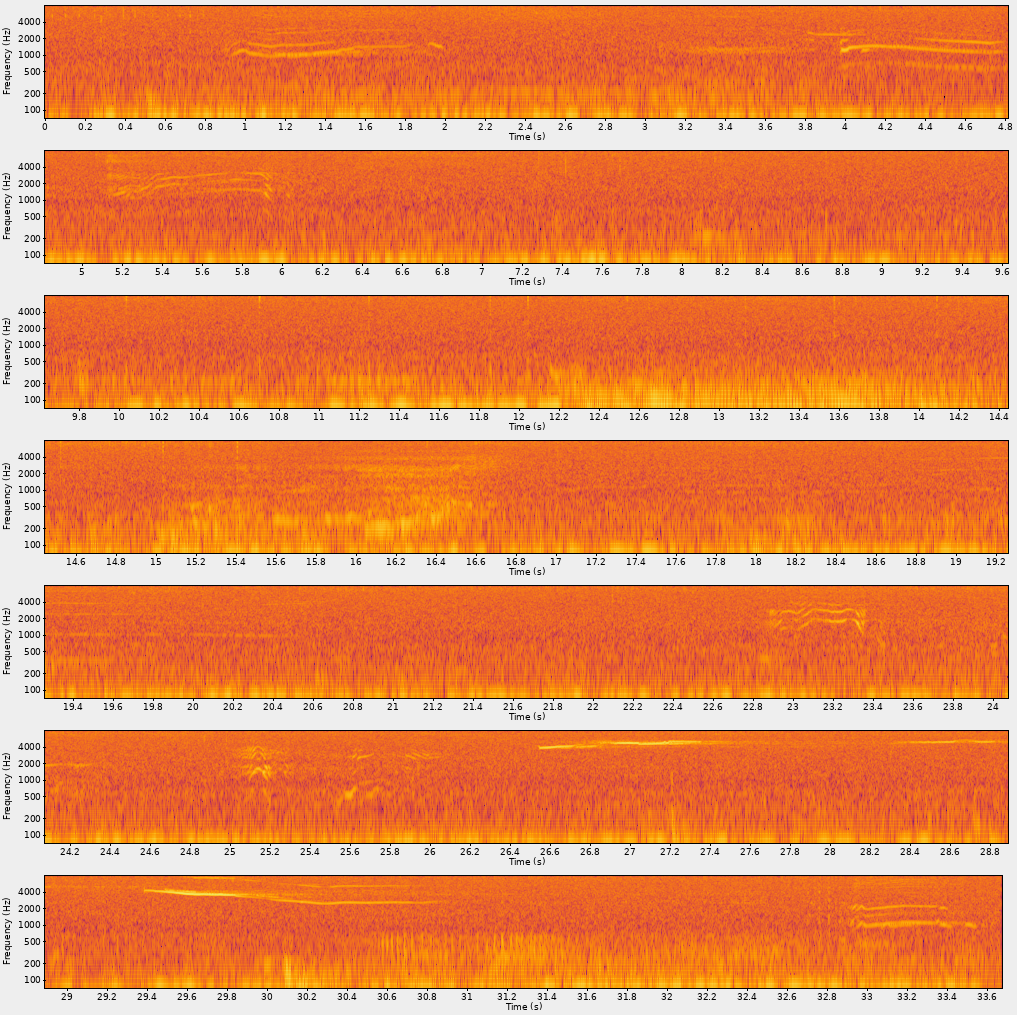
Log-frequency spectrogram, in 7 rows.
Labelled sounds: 3.7	6.0	killer whale, 0.58 to 3.7 kHz
22.8	23.5	killer whale, 0.70 to 3.8 kHz
28.3	28.9	killer whale, 4.8 to 5.4 kHz

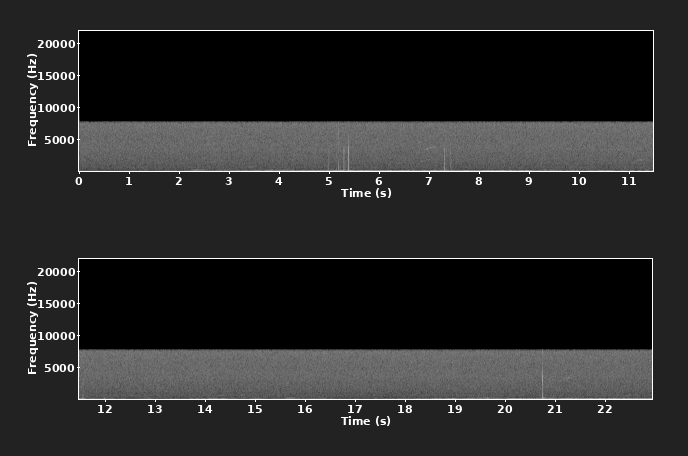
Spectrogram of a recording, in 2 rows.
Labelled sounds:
6.9	7.2	humpback whale, 3.4 to 3.9 kHz

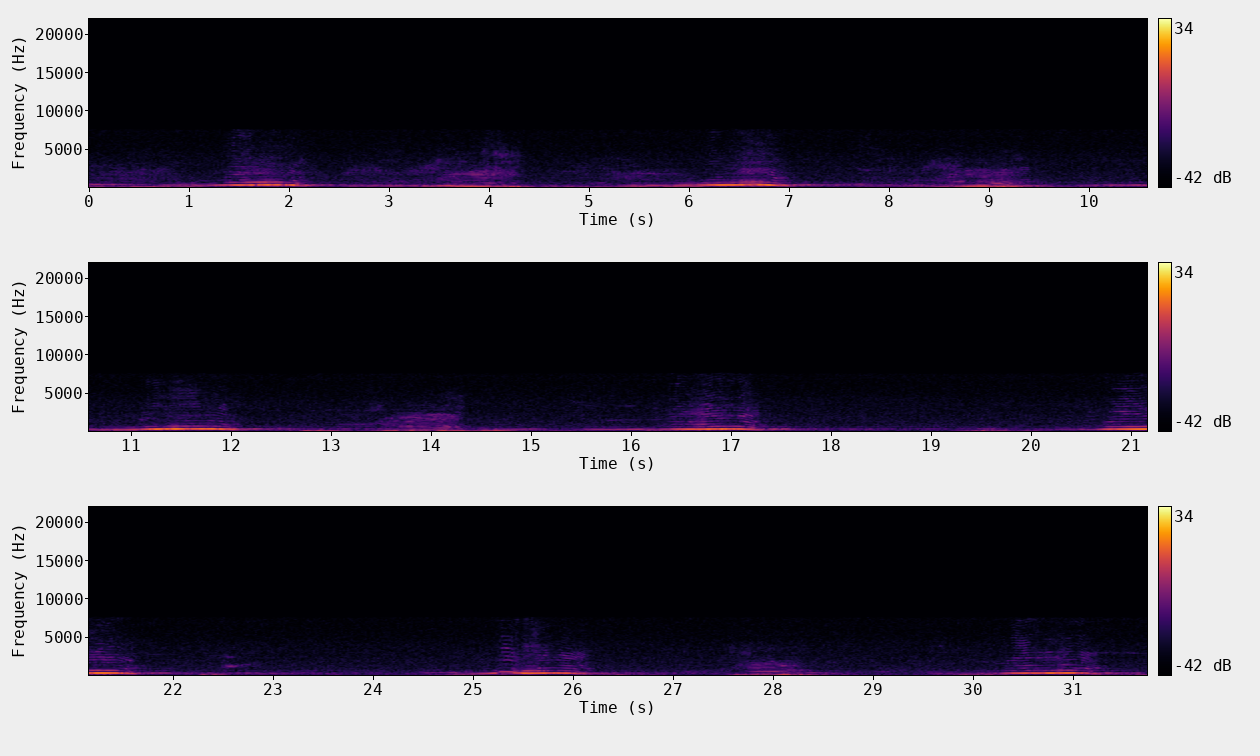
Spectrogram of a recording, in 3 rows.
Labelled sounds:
1.3	2.0	humpback whale, 0.80 to 2.8 kHz
3.5	4.4	humpback whale, 1.2 to 4.7 kHz
5.4	5.7	humpback whale, 1.7 to 2.0 kHz
6.1	6.9	humpback whale, 0.80 to 2.6 kHz
7.7	7.9	humpback whale, 2.1 to 2.5 kHz
8.5	9.3	humpback whale, 1.5 to 3.1 kHz
11.4	12.1	humpback whale, 1.2 to 3.7 kHz
13.1	14.3	humpback whale, 0.90 to 2.5 kHz
15.7	17.3	humpback whale, 0.90 to 4.5 kHz
20.7	21.7	humpback whale, 0.83 to 6.8 kHz
22.5	22.9	humpback whale, 1.0 to 1.6 kHz
25.6	26.1	humpback whale, 0.83 to 3.1 kHz
27.7	28.1	humpback whale, 0.93 to 1.7 kHz
30.2	31.7	humpback whale, 0.83 to 5.4 kHz

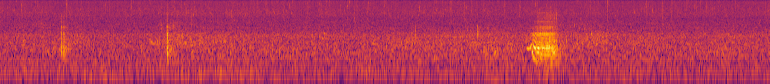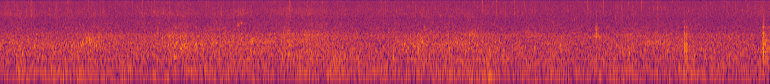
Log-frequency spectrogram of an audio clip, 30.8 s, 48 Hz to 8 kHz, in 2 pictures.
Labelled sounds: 10.6	11.0	croaking sound likely from a nearby submerged object, 0.88 to 1.1 kHz

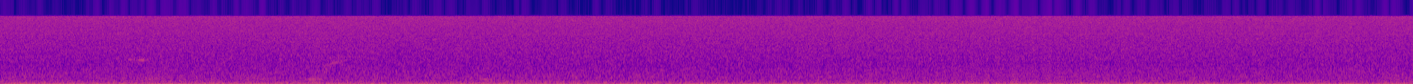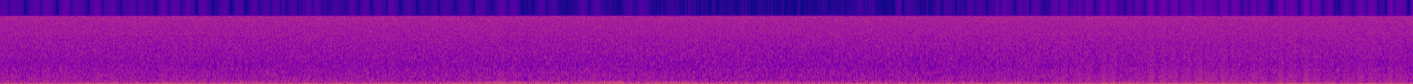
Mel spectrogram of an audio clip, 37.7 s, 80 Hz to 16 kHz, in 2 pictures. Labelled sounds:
2.7	3.0	humpback whale, 1.1 to 1.3 kHz
4.4	4.6	humpback whale, 0.90 to 1.1 kHz

